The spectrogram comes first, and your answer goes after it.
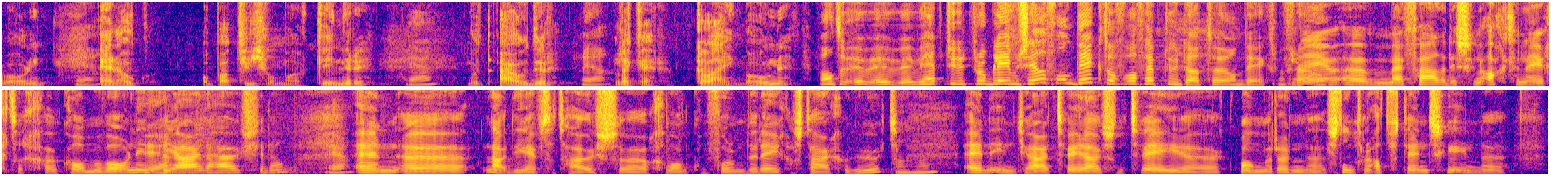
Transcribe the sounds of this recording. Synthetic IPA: ʋo̰wnɪŋɛnowk | ɔpa̰tfisfɔ̰nmə̰kɪndəɾə | ʋɔ̰ta̰wdərlɛkə̰rklɛ̰jnʋownəʋɑntɦɛp̚tyət̚prowblejmzɛlˠfɔndɛktɔfɔfɦɛp̚tydɔtɔndɛk̚tməremɛjfaːdəɾɪsɪnɑχtəneːχəntəχəkʰoːməʋoːnəɪnbəjaːɹdəɦœɥsjədɑn | ʔɛnənowdiɦejftdətɦœɥsχəʋoːnkʰɔnfɔrmdəɾeːχəlˠsdaːɹχəɦyːɹtʔɛnɪnətjaːɹtʋeːdœɥz̥əntʋeːəkʋɑmərənstɔntənɑtfə̥ɹtɛntsiɪn

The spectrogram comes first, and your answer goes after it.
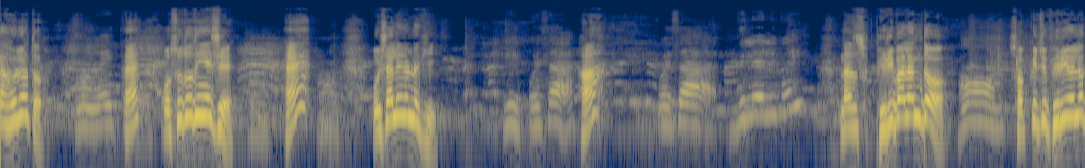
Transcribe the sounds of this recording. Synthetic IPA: aɦojlot̪ɔ | ɦɛ̃osud̪ɔd̪ĩj̃at͡ʃʰeɦɛ̃ | ojsalilonɔkḭ | ɦã | nat̪ɔpʰiɾipalent̪ɔ | sɔb̚kit͡ʃʰupʰiɾiɦojlot̪

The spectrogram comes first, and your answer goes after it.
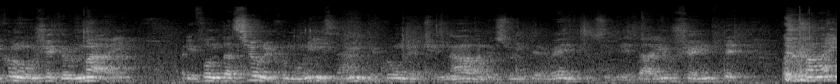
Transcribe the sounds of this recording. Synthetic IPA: konoʃekeormaj | rifond̪at̪sːjoːnekomunist̪aɛŋkɾekomeat͡ʃːenːaːvanelsuːint̪ervɛnt̪iseɡɾjet̪aːɾjut͡ʃɛnt̪ɪ | ormaj

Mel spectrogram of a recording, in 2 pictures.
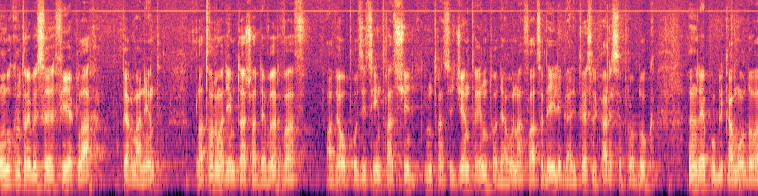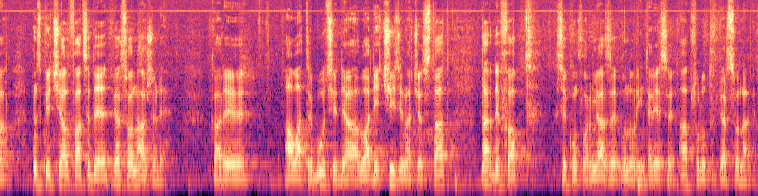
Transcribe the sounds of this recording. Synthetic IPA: unlukɾut̪ɾe̞buje̞səfije̞klar | pe̞rmane̞nt̪ | plat̪fo̞rmad̪eimit̪atʃad̪e̞vərvaː | veao̞po̞zit̪sijent̪ɾaint̪ɾansid͡ʒe̞nt̪əɨnt̪o̞t̪̚d̪eaṵnafa̰t̪səd̪e̞ile̞ɡalit̪ət̪sile̞kaɾe̞se̞pɾo̞d̪uk | ɨnre̞publikamo̞ld̪ova | ɨns̬pe̞t͡ʃialfat̪səd̪e̞pe̞rso̞naʒe̞le̞̰ | ka̰ɾe̞ | awat̪ɾibut̪sijd̪e̞aluad̪e̞t͡ʃizijɨnat͡ʃe̞st̪st̪at̪ | d̪ard̪e̞fap̚t̪ | se̞ko̞nfo̞rmeazəʔuno̞ɾint̪e̞ɾe̞se̞ʔabso̞lut̪pe̞rso̞na̰le̞

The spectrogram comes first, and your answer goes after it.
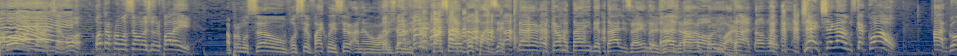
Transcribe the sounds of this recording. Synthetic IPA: boakad͡ʒɐboɐowt̪ɾɐpɾomosɐ̃w̃alɐ̃ʒũnoɾfalai | ɐpɾomosɐ̃w̃vosevajkõɲeseɾa̰nɐ̃w̃alɐ̃ʒũnopɛsewvowfazeɾnɐ̃w̃eekawmɐt̪aẽj̃d̪et̪aʎɪzaĩnd̪ɐewʒaʒaabõfojnʊa̰ɾt̪at̪abõw̃ʒ̥ẽt͡ʃɪ̥ʃeɡɐ̃mʊskakwaw | aɡɔ

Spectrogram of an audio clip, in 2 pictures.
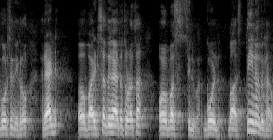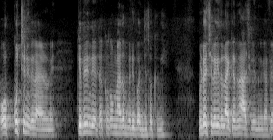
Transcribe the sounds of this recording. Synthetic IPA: ɡoːɾsĩːd̪ɪkʰɾoː | ɾɛɖ | ʋaːɪʈsaːd̪ɪkʰaːjaːt̪ãːt̪ʰoːɽaːsaː | ɔːɾbəsːɪlbə̰ɾɡoːlɖbəst̪iːnõːd̪ɪkʰaːja̰ʔɔːɾkʊt͡ʃʰnĩːd̪ɪkʰaːjanoːneː | kɪt̪eːnĩːd̪eːt̪akːõt̪õmɛ̃ːt̪aːmeːɾiːbəd͡ʒsəkaɡiː | ʋiːɖiːt͡ʃʃʰiːləɡiːt̪oːlaːɪkaːd̪enaəd͡ʒkəld̪enãkaːpʰe

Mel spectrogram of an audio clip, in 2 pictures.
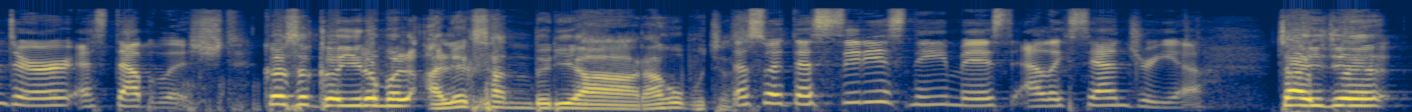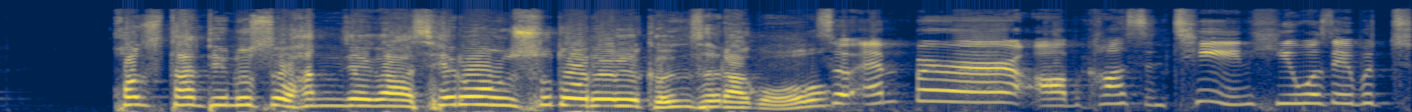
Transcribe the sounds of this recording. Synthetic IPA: ndə˞ɛstæblɪ̰ʃtkɯɾes̬ʰʌk̬ɯiɾɯmɯɾa̰lːek̚s͈ʰandɯɾijaɾaɡoput͡ɕʰʌðætswaɪðɨsɪɾiznẽɪ̃mɪzæ̰lˠɛksæ̃ndɹiə̰ | t͡ɕaid͡ʑe̞ | kʰonsʰɯ̥tʰantʰinus͈ʰɯɸwaŋd͡ʑe̞ɡasʰe̞ɾounsʰudoɾɯɭkʌns̬ʰʌɾɦaɡosoʊʔɛ̃mpə˞ə˞ʌvkʰɑ̃nstɛ̃ntʰĩnhiwʌzeɪbl̩ˠtʰ

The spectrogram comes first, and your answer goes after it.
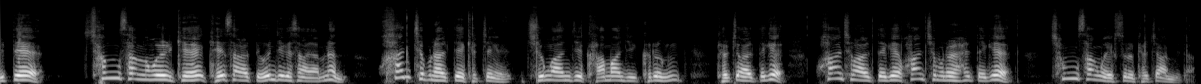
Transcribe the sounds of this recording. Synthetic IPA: it͈e̞ | t͡ɕʰʌŋsʰaŋɯmɯɭkʰekesʰanɦaɭt͈e̞ɯnd͡ʑeɡesʰanɦaɲamjʌnɯn | ɸwant͡ɕʰebunɦaɭt͈e̞kjʌɭt͡ɕ͈ʌŋet͡ɕɯŋand͡ʑikamand͡ʑikɯɾɯn | kjʌɭt͡ɕ͈ʌŋɦaɭt͈e̞ɡe̞ | ɸwant͡ɕʰʌbaɭt͈eɡeɸwant͡ɕʰebunɯɭɦaɭt͈e̞ɡe̞ | t͡ɕʰʌŋsʰaŋmɯɦek̚s͈uɾɯɭkjʌɭt͡ɕ͈ʌŋɦamɲida̰

